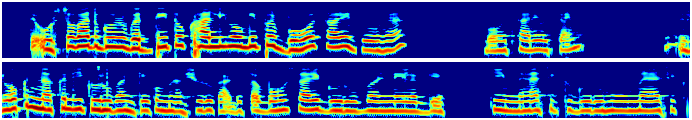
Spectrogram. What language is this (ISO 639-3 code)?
pan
